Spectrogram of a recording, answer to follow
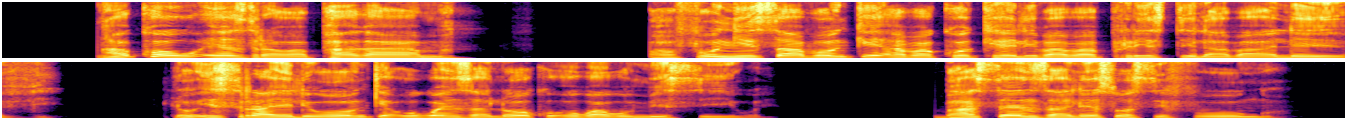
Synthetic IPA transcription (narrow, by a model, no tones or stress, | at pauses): ŋakʰɔuesrawapʰaɣaːma | wafuŋisaβɔŋkʼɛaβakʰɔkʰeliβaβapʰristʼilaβalevi | loisrajeliwɔŋkʼɛuɣwɛnd͡zʱalokʰuɔɣwaɣumisiːwɛ | βasɛnd͡zʱalɛsosifuːŋɔ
